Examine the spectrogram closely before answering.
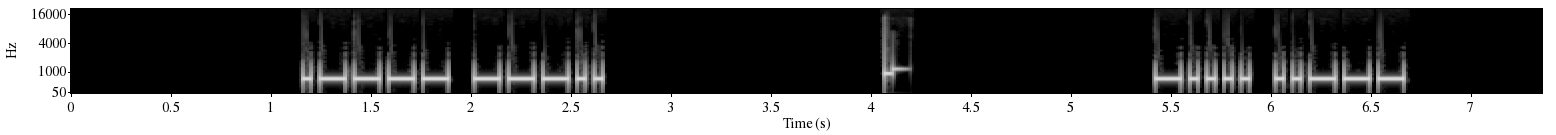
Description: Morse code, heard as a keyed tone, about 28 wpm, 700 Hz. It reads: 18 62
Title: Numbers - 2-Digit 28wpm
